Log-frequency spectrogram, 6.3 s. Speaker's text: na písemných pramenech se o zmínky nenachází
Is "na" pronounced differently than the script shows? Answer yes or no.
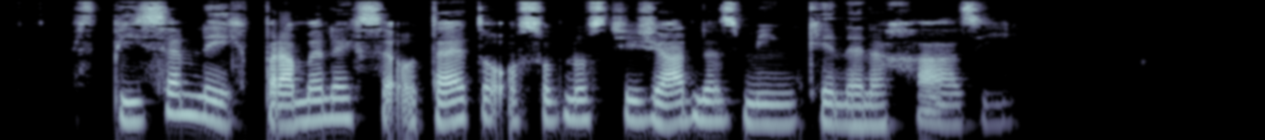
yes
